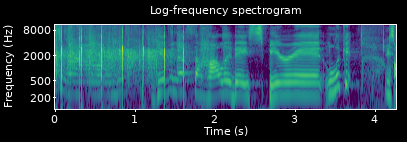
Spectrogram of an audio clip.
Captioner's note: applause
